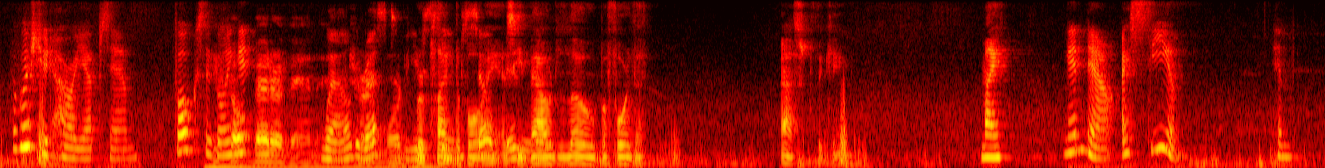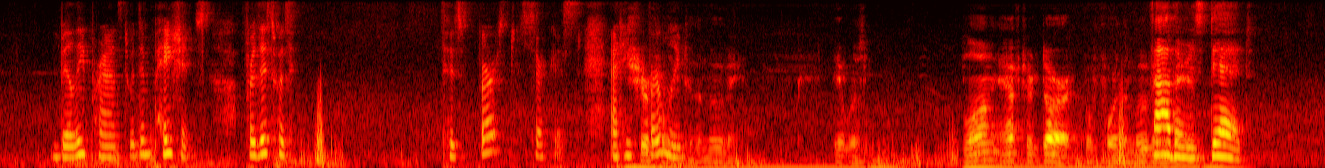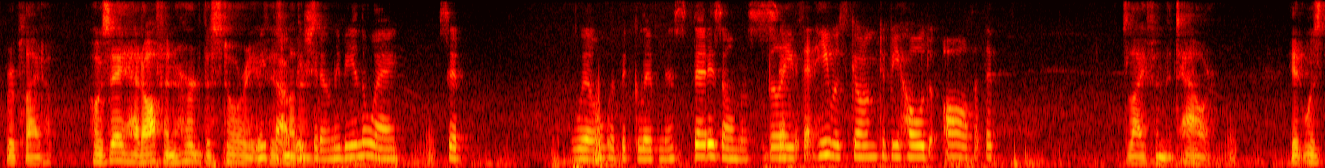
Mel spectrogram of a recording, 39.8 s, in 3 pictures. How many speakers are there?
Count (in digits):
4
